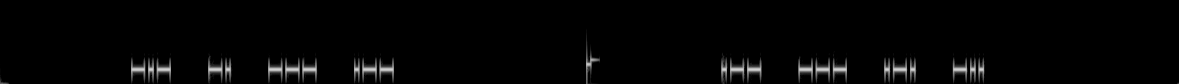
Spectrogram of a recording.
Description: Morse code, heard as a keyed tone, about 28 wpm, spaced as for 16 wpm, 690 Hz. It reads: KNOW WORD
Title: 3x Character Spacing - Top 100 Words - 28wpm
